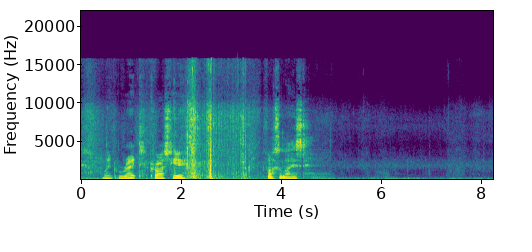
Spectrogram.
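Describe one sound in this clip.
Fingers brush and scrape against rough rock.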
